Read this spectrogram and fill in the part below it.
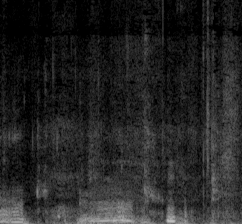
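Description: A dog growls in low, rumbling bursts at close range indoors, with a brief sharper whimper-like sound near the end and no talking over it.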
